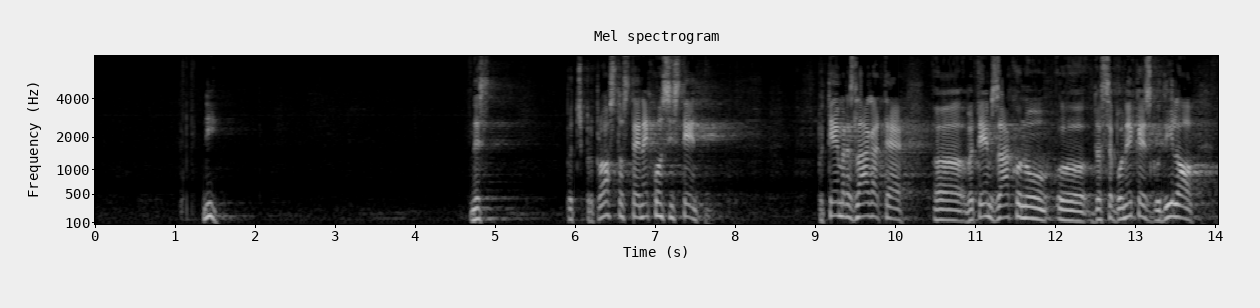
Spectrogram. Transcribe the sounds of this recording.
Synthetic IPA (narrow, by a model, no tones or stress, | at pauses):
ni | nɛs | pat͡ʃpɾɛpɾɔːst̪ɔst̪ɛnɛkɔnsist̪ent̪ni | pot̪emɾazlaːɡat̪ɛ | ʋət̪eːmzaːkɔnu | d̪asɛboneːkajzɡɔd̪iːlɔ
